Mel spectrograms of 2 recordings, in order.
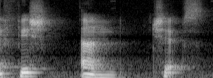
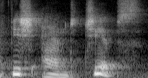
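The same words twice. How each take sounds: First: "and" reduced to a schwa and n; "fish and chips." run together as "fish n chips"; weak "and". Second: "and" with a full vowel, clearly said; "fish and chips" with a strong "and". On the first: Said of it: "we'll say". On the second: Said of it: "instead of saying". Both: Shown as a demonstration.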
